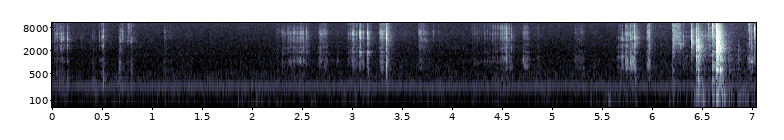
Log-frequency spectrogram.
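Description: Scissors snip through paper while a tape dispenser is being made, with quiet scattered rustles and clicks, a steady faint hum underneath, and a sharper cut near the end.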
